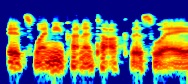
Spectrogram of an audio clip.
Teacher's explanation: if you're a female and you use vocal fry it's simply a way of configuring the vocal cords inside such that they aren't vibrating very regularly and airflow is a little bit irregular as well · there's a little bit of rasp in the voice it sounds kind of gravelly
